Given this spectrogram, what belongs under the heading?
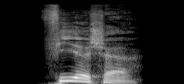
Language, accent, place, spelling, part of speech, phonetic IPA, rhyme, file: German, Germany, Berlin, viehischer, adjective, [ˈfiːɪʃɐ], -iːɪʃɐ, De-viehischer.ogg
- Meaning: 1. comparative degree of viehisch 2. inflection of viehisch: strong/mixed nominative masculine singular 3. inflection of viehisch: strong genitive/dative feminine singular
